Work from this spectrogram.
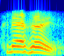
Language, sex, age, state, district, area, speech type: Bodo, female, 30-45, Assam, Kokrajhar, rural, conversation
